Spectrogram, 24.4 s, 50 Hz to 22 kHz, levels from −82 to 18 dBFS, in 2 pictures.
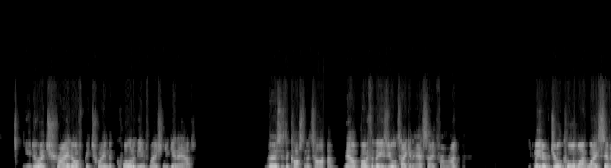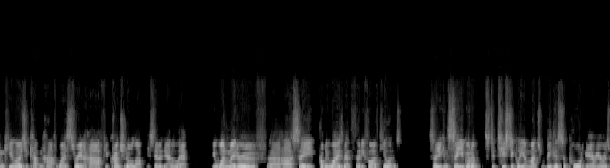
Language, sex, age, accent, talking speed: English, male, 40-59, Australian, 210 wpm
